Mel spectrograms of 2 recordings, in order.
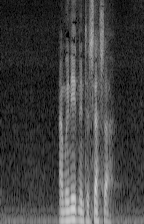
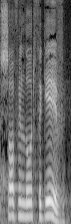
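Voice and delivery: raised, high-pitched cry to God; 5 semitones higher, 4 dB louder than usual. Acted. Prophet Amos begging God to forgive, crying out. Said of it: "cried out".

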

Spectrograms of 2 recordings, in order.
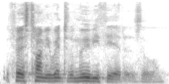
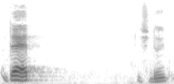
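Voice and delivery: put-on a child's small, soft call for Dad; 6 dB quieter than usual. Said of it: "in a small voice".

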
